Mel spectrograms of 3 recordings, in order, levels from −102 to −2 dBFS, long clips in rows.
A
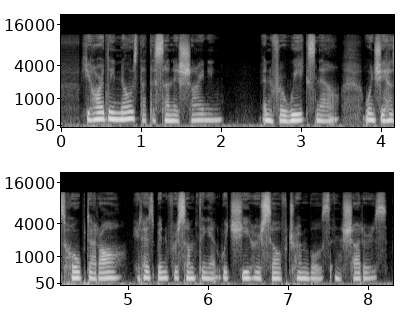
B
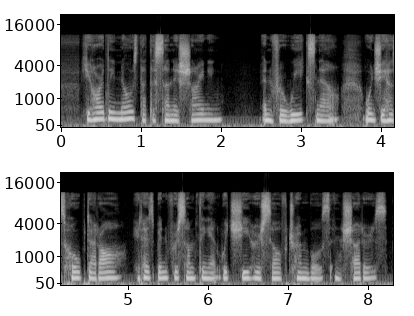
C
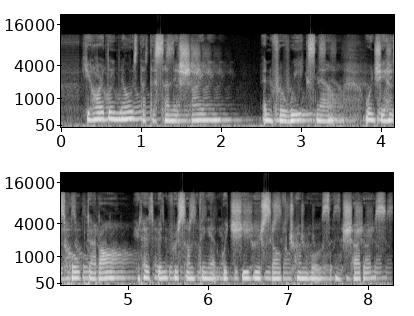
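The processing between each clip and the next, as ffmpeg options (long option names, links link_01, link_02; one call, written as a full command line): ffmpeg -i in.wav -af "acompressor=threshold=-23dB:ratio=6,aeval=exprs='val(0)+0.00126*(sin(2*PI*50*n/s)+sin(2*PI*2*50*n/s)/2+sin(2*PI*3*50*n/s)/3+sin(2*PI*4*50*n/s)/4+sin(2*PI*5*50*n/s)/5)':channel_layout=same" out.wav
ffmpeg -i in.wav -filter_complex "[0:a]asplit=2[link_01][link_02];[link_02]adelay=136,lowpass=frequency=4500:poles=1,volume=-10dB,asplit=2[link_03][link_04];[link_04]adelay=136,lowpass=frequency=4500:poles=1,volume=0.33,asplit=2[link_05][link_06];[link_06]adelay=136,lowpass=frequency=4500:poles=1,volume=0.33,asplit=2[link_07][link_08];[link_08]adelay=136,lowpass=frequency=4500:poles=1,volume=0.33[link_09];[link_01][link_03][link_05][link_07][link_09]amix=inputs=5:normalize=0,volume=6.5dB" out.wav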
